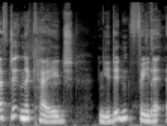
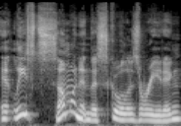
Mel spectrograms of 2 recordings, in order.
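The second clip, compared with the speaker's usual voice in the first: usual speaking voice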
